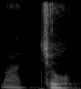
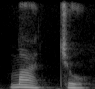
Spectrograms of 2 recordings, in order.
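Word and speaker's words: Maggio: เมษายน ค่ะ เดือน ถัด ไป นั่น ก็ คือ มาโจ มาโจ พฤษภาคม ค่ะ ต่อ กัน ที่ เดือน ถัด ไป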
